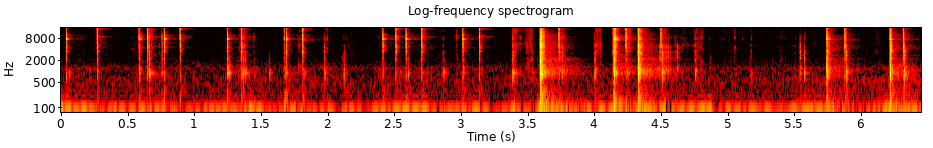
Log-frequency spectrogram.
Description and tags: mouse clicking
my gaming mouse
click, mouse, clicks, computer-mouse, clicking, mouse-click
